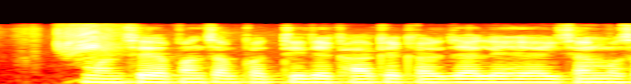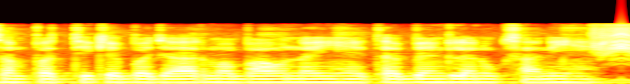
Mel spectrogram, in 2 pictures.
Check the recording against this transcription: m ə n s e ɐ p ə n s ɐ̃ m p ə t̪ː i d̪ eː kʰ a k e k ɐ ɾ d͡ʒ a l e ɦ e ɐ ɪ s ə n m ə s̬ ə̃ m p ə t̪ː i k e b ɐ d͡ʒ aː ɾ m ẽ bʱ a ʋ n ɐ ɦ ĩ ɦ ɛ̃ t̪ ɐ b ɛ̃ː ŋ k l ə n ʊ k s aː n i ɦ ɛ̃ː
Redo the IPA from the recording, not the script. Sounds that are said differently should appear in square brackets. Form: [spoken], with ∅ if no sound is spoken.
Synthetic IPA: m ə n s e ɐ p ə n s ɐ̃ m p ə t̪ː i d̪ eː kʰ a k e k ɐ ɾ d͡ʒ a l e ɦ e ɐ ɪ s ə n m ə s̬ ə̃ m p ə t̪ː i k e b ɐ d͡ʒ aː ɾ m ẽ bʱ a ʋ n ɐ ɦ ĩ ɦ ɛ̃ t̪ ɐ b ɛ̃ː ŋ k l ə n ʊ k s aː n i ɦ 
